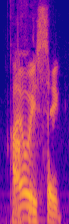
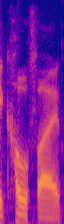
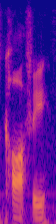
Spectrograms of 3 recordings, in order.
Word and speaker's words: Ko-fi: what is it, coffee? Is that how you pronounce it? – Yeah. – Coffee. I always say Ko-Fi, but I know it's coffee because the logo is a coffee cup.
